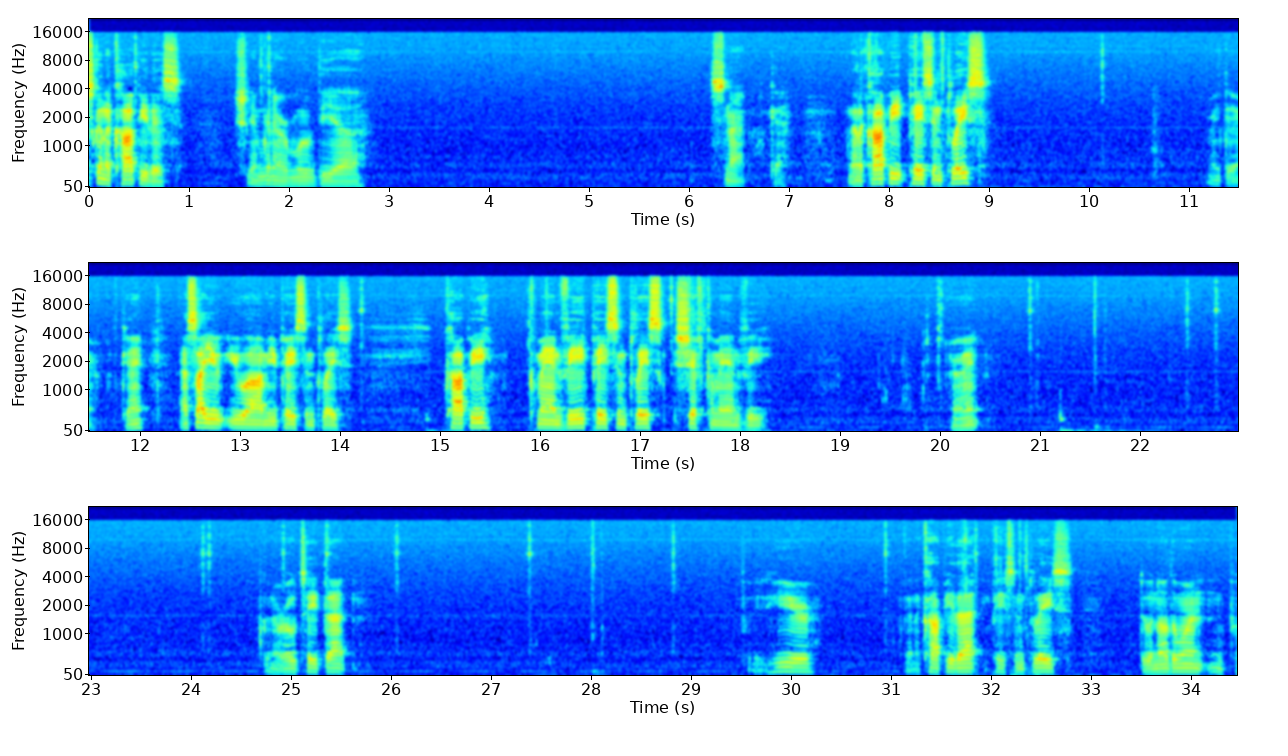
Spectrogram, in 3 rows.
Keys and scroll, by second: 7.8 super+c, 8.4 shift+super+v, 17.5 shift+super+v, 21.5 q, 28.0 v, 31.8 super+c, 32.3 shift+super+v.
